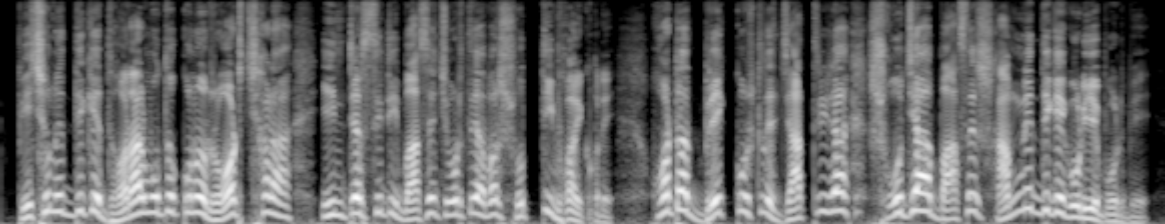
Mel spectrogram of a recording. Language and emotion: Bengali, disgusted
